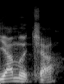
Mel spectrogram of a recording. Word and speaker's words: Yamcha: for yamcha wait yeah that's the pronunciation in japanese like the proper one uh well the proper one would be yamucha yeah what what is it in your region no yamcha but i i i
